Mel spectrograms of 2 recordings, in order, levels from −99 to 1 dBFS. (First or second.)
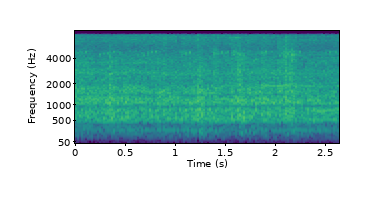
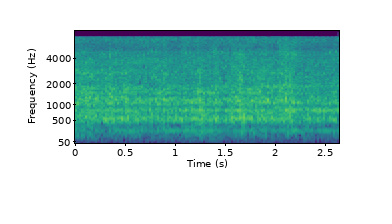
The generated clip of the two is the second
